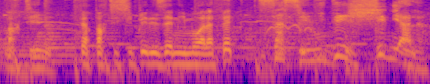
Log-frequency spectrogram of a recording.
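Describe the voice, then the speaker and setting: A man voicing an impressed adult villager in a French animated series. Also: a little high, moderate pace, creaky, over music. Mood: admiring.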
